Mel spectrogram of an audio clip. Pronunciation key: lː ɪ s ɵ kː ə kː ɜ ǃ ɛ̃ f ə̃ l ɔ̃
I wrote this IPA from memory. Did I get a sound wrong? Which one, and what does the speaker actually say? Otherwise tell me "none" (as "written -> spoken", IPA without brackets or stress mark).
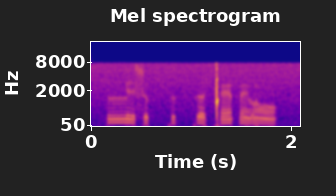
ə̃ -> ɛ̃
